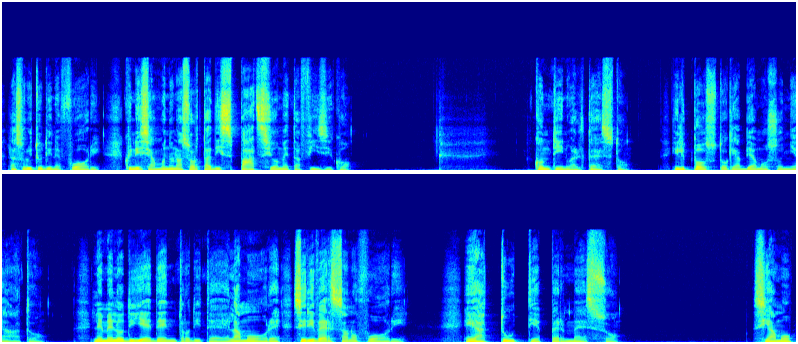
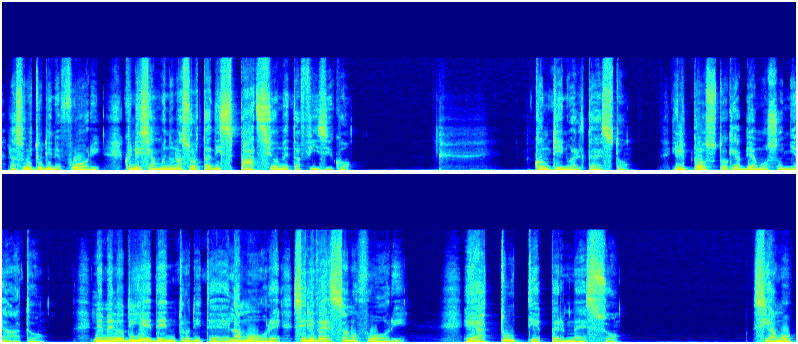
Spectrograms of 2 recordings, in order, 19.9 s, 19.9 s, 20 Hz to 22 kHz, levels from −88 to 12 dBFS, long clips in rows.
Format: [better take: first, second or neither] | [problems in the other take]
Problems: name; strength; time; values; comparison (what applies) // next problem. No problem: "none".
first | distortion; heavy; 11% of the sound clipped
